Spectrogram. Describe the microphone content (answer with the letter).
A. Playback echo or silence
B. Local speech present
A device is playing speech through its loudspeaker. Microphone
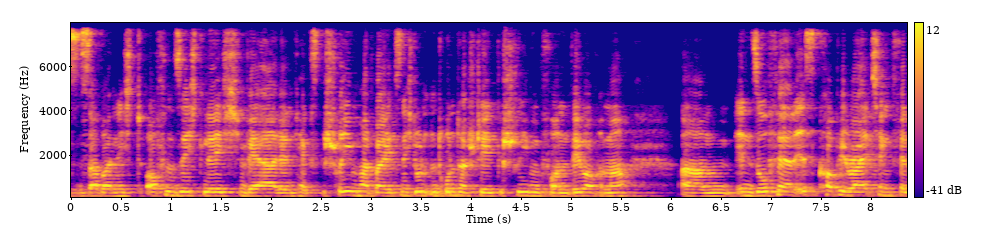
A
